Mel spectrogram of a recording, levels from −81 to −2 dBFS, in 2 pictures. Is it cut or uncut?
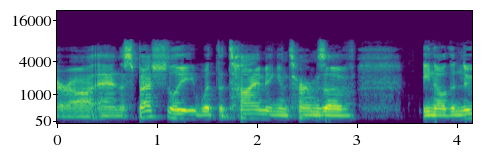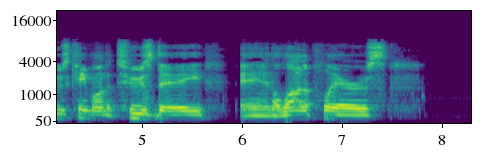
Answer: uncut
